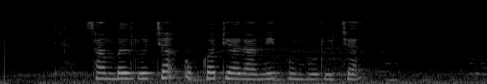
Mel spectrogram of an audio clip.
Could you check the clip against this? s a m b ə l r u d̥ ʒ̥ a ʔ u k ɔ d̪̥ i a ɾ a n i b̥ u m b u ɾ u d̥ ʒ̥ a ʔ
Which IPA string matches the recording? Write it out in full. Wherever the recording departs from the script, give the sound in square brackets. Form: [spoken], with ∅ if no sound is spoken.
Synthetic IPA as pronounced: s a m b ə l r u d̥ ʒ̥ a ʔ u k ɔ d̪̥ i a ɾ a n i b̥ u m b u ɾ u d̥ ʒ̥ a ʔ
